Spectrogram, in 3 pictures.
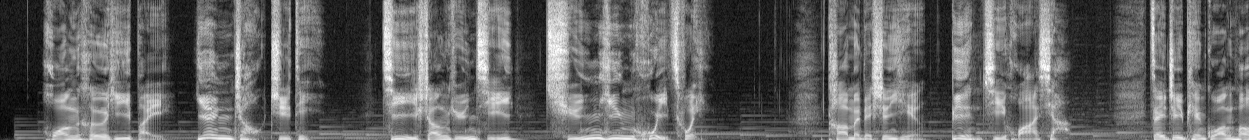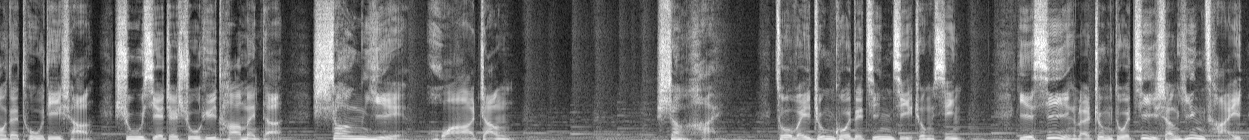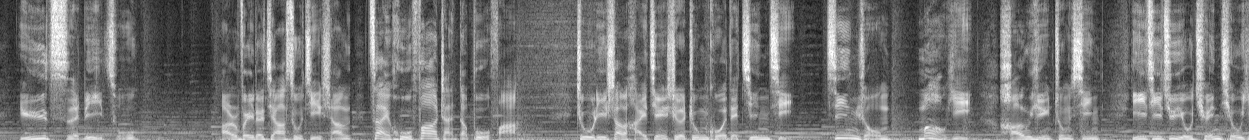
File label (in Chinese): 男 宣传片 大气稳重; 上海市河北商会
